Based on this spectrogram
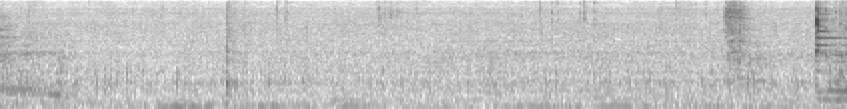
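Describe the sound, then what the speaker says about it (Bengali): Chutney bubbling in a wok for a Bengali festive lunch, a steady low simmering texture with a few louder pops and clicks near the end, close by and without talk. "চাটনিটা ফুটে গেছে এবার দিয়ে দেবো আধখানা লেবুর রস"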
